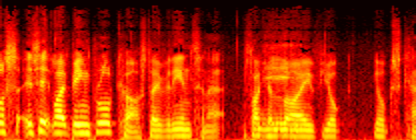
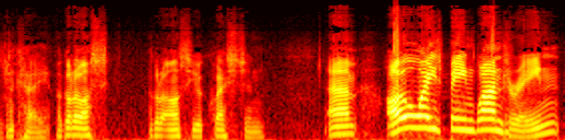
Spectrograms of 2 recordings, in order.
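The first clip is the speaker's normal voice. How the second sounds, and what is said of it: Bad put-on Australian accent. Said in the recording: “terrible accent. Terrible. I apologise... Australian”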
